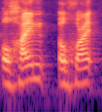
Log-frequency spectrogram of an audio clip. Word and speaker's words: Owain: talking about though I I do have to correct your pronunciation even though I'm going to pronounce it wrong this entire time too uh Ohio it's hard for me to not put the H in between the W there because I'm so used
